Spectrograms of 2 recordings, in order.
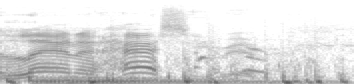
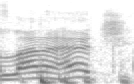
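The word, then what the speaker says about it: Lannahechee: some beautiful steelhead trout you mean the Lana hat no no the Lana Hetchy the runs right near here yeah mispronounced Lana Hass why is everything in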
